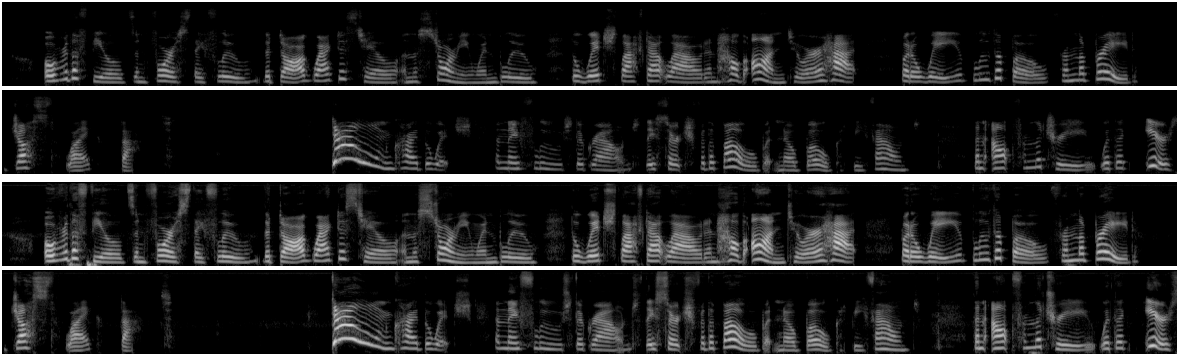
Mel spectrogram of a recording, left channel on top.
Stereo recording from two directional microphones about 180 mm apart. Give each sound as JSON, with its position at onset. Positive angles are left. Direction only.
{"t": 0.1, "sound": "a woman's voice", "side_deg": -35}
{"t": 15.0, "sound": "a woman's voice", "side_deg": -40}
